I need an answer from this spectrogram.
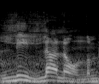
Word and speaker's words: Lilla London: jag kallar Göteborg Ja Lilla London betoning på Lilla så fall Nej SK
